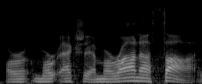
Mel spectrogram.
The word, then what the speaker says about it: Maranatha: And then he adds this little phrase, Maranatha, Maranatha is probably the better way to pronounce that.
